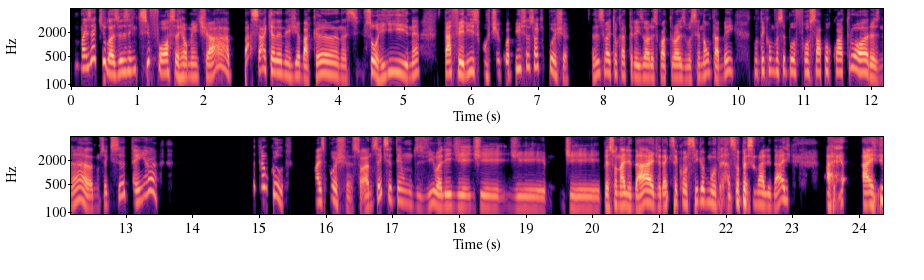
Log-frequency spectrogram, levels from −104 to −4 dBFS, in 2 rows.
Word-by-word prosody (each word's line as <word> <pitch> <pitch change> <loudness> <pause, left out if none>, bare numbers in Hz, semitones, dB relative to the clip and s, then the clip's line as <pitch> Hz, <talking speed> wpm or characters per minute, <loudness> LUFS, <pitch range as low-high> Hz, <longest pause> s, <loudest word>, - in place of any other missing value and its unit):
Mas 260 +5 +2
é - - +4
aquilo, 435 -4 +2
às 180 0 +4
vezes 205 +2 0
a 220 - -2
gente 235 - -5
se 370 - +5
força 195 - +3
realmente, 160 -1 -2
a - - +2 0.2
passar 230 - +3
aquela 215 -4 +2
energia 175 -3 -3
bacana, 175 -4 +1
s 145 - -3
sorrir, 190 +1 0
né, 180 +4 -2 0.3
estar 190 0 +5
feliz, 195 +3 +3
curtir 185 +2 -6
com 190 - -6
a - - -8
pista, 250 +8 -4
só 280 +1 0
que - - -23
poxa, - - -3 0.3
às 150 - -9
vezes 190 - -2
você 205 - -5
vai 200 - +3
tocar 185 -2 -4
3 160 -3 -5
horas, 150 -3 0
4 155 +1 -1
horas, 155 -1 0
e - - -12
você 140 +3 -4
não 170 +4 -4
tá 200 - +1
bem, 205 +3 -4 0.3
não 200 - -12
tem 215 +1 -3
como 225 +1 -7
você 210 +1 -1
p 215 0 -1
forçar 205 +1 0
por 215 - -5
4 215 +6 0
horas, 195 - +6
né, 150 - -3 0.2
a - - -4
não 135 - -27
ser 155 - -7
que - - -5
você 260 +3 -4
tenha 265 - -3 1.4
É - - -11
tranquilo, 430 -2 -4 0.5
mas - - +1
poxa, - - -4
só - - -3
a - - +3
não - - -17
ser 460 - +2
que - - +2
você 215 - +1
tenha 200 -1 -6
um 170 -3 -12
desvio 140 +4 -6
ali 145 +1 +1
de 140 -1 -5
de 130 -2 -6
de 125 -2 -8 0.2
de 125 -3 -6
personalidade, 150 +2 +6
né, 150 - +2
que - - -7
você - - 0
consiga 185 +3 +1
mudar 170 -4 -5
a - - -4
sua 180 - +3
personalidade, 165 +2 +3 0.6
ah, - - +5 0.5
aí 160 0 +8
180 Hz, 210 wpm, -24 LUFS, 150-205 Hz, 1.4 s, aí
